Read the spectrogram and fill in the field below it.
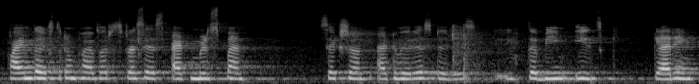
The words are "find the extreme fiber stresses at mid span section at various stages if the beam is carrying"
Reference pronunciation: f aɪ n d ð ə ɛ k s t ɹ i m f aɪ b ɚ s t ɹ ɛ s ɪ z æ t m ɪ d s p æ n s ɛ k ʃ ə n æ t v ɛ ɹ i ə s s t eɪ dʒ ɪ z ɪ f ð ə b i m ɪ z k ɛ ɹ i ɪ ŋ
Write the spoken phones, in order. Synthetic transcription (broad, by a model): f aɪ n d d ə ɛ k s t ɹ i m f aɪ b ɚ s t ɹ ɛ s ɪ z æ t m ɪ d s p æ n s ɛ k ʃ ə n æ t v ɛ ɹ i ə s s t eɪ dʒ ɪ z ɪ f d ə b i m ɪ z k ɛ ɹ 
